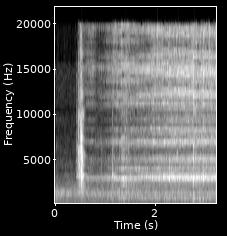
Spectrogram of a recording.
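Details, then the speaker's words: Coleman liquid-fuel lantern after pumping to prime and opening the control valve: steady soft high hiss with an even tone as fuel flows up to the mantles; normal fuel hiss. "You hear a hissing sound. That's the gas. That's the gas being brought up to the mantles."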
